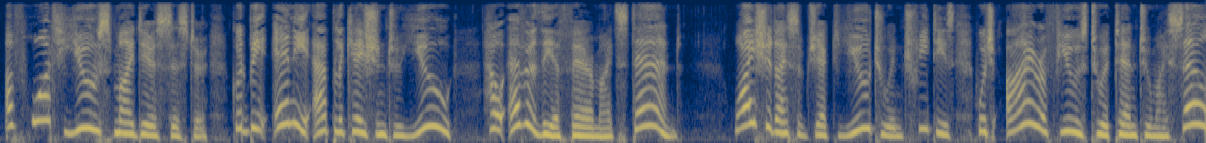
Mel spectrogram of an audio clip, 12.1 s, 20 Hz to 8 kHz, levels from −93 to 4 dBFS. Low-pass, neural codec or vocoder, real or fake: 7.2 kHz; none; real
